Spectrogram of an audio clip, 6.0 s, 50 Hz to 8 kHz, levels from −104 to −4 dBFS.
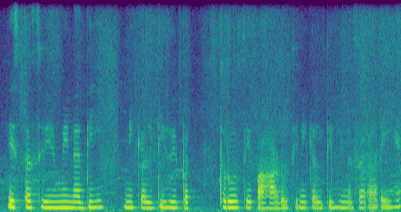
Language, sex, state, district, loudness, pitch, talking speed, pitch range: Hindi, female, Bihar, Jamui, -17 LUFS, 225 Hz, 160 wpm, 215-230 Hz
